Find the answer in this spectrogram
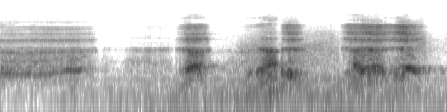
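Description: A person gasping and groaning in distress: a drawn-out groan, then three short, sharp gasps about a second apart.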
